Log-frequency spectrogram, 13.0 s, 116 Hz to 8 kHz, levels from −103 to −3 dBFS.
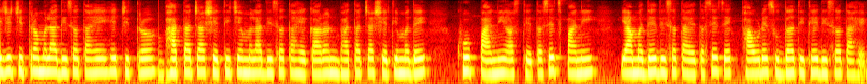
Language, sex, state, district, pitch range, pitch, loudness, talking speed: Marathi, female, Maharashtra, Pune, 200-215 Hz, 210 Hz, -17 LUFS, 140 wpm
